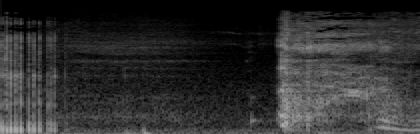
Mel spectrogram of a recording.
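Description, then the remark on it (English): Two sharp coughs with a short quiet gap between them. The second is louder and trails off into a rough, voiced rasp. “You coughed right in my eye.”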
